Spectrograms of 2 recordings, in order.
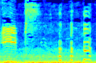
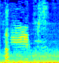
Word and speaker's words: hips: Hips. Hips. Siempre me molestan así. En inglés no se dice hips. No. Eso suena en español, pero en inglés se dice hips. Hips. Hips, no hi.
